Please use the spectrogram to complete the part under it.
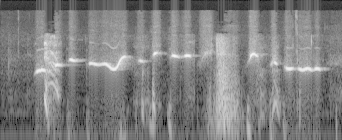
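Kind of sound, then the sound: signal or alarm, whistle blown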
